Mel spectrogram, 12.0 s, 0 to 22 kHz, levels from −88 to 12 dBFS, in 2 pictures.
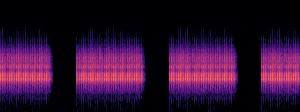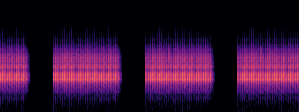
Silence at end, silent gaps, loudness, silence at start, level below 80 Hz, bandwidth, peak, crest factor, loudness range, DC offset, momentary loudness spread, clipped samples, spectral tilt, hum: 0 s; 1.08-1.52 s, 2.92-3.37 s, 4.77-5.21 s, 6.61-7.05 s, 8.45-8.90 s, 10.30-10.74 s; -19 LUFS; 0 s; under -90 dBFS; 7.2 kHz; -4 dBFS; 18 dB; 1 LU; under 0.1%; 9 LU; under 0.1%; 3.5 dB/octave; none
